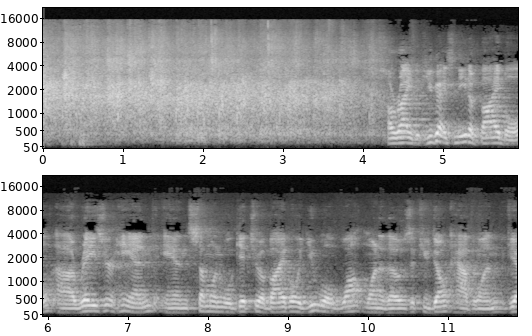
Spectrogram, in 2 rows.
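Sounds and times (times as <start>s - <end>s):
audience applause: 0.0s - 4.7s
speech: 4.3s - 11.8s.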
